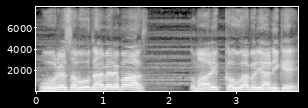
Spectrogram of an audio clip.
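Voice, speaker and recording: For a Hindi cartoon story, a man dubs a smug, scheming neighbour who blackmails others, taunting in a drawn-out, theatrical, menacing way. His high, smooth voice plays over faint background music.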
